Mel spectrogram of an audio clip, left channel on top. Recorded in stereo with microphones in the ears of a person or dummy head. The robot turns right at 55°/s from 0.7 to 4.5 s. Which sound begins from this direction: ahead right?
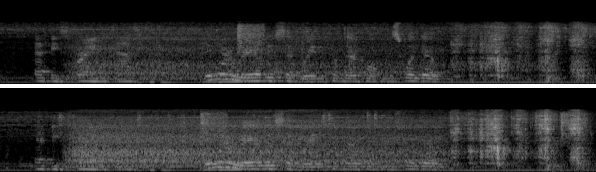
A man speaking, at 2.0 s.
